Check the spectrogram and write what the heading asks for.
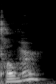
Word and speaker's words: Comer: And next up we have Kate, I believe the last name is pronounced Comer.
